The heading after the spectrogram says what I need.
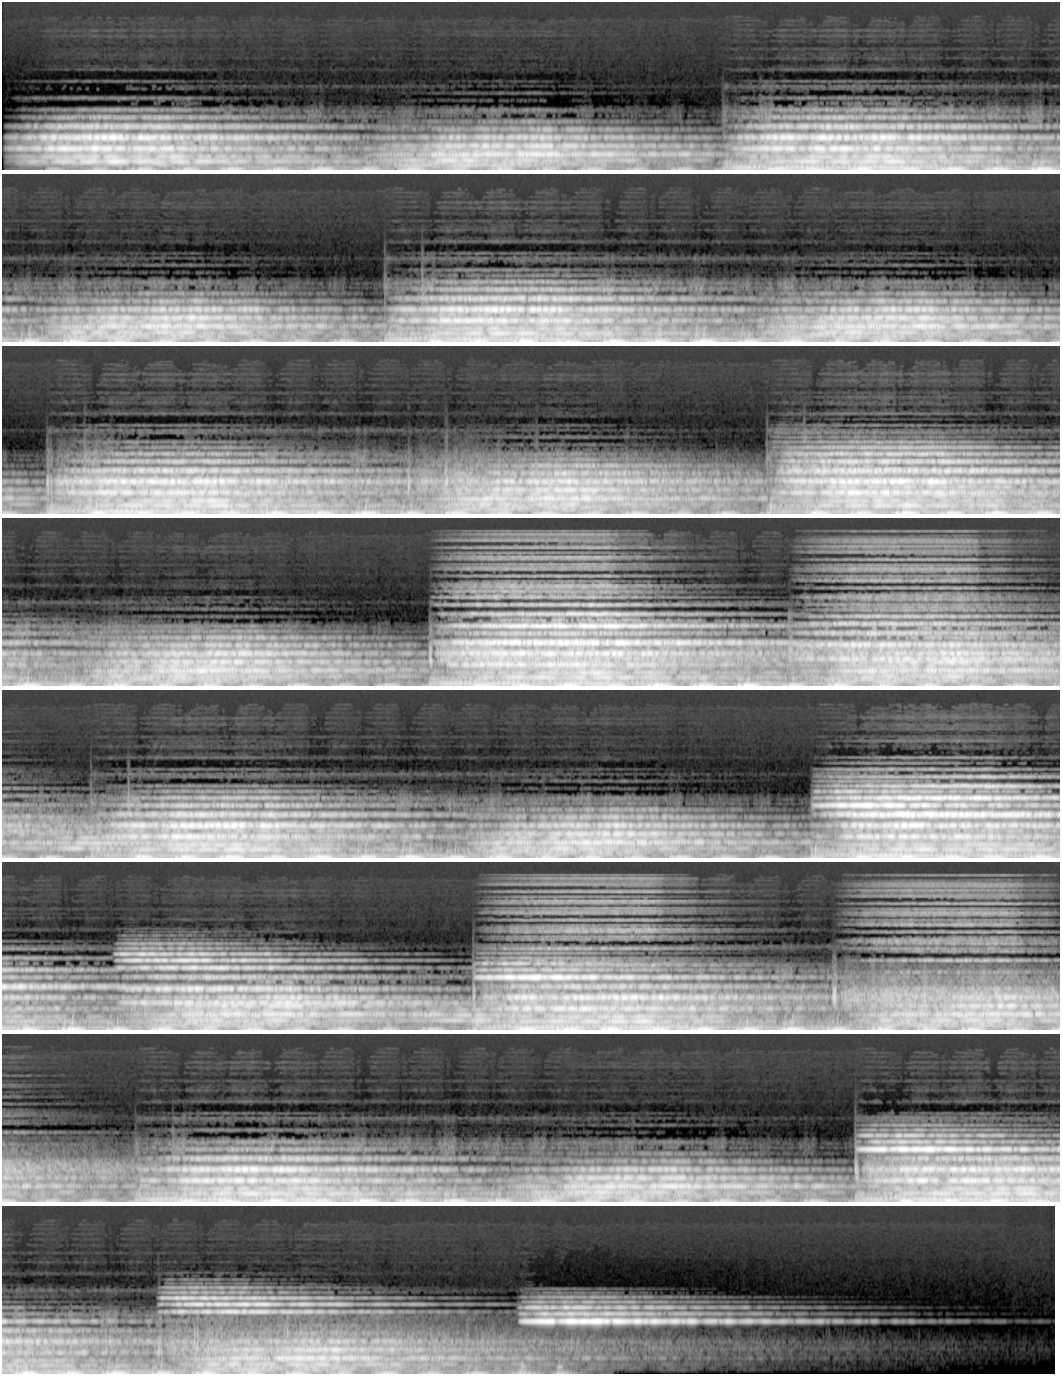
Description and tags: For a sad or happy movie scene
